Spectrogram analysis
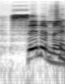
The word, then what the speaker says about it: cinnamon: brain just won't let you say it so cinnamon is easy because you can say you can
